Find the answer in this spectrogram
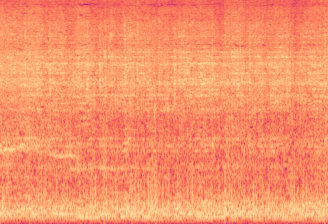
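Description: Live gothic rock band playing loud through a club PA, with electric guitar and a dense, steady wall of sound.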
